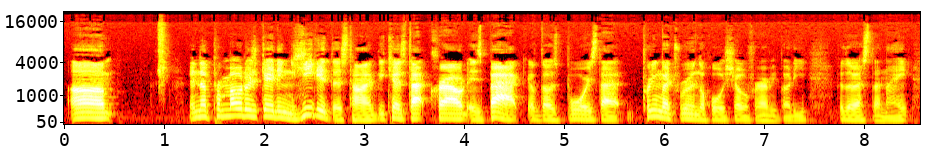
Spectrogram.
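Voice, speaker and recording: A man's voice: mid-range voice, a bit bright. A young man hosting a casual vlog, rambling and chatty, laughing now and then. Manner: rambling and chatty, often laughing, many fillers. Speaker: vlog host. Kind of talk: casual storytime chat.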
